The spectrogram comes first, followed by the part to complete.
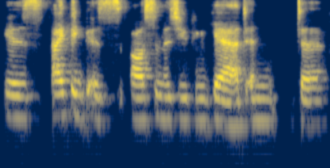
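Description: A woman's voice: on the low side, steady tone, normal speed, poor audio. A woman speaking as a guest in a casual interview, chatty and informal, often restarting her sentences. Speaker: interview guest, audio drama creator.

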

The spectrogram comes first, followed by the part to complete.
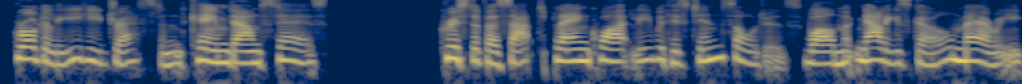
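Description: A woman narrates horror fiction like an audiobook. Her voice is medium in pitch and measured, with dramatic delivery. The sound is very dry, with little room. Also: no echo. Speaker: story narrator.

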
